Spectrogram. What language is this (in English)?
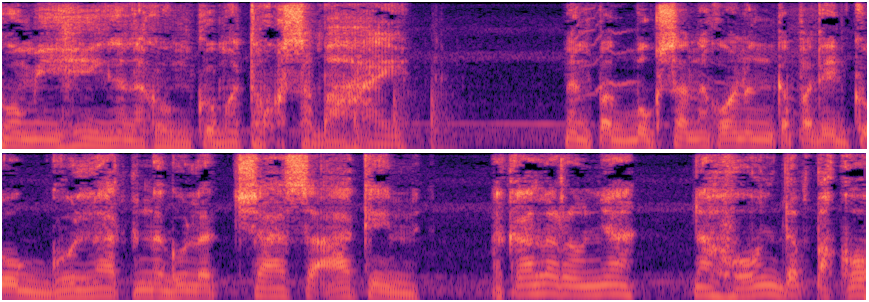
Filipino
